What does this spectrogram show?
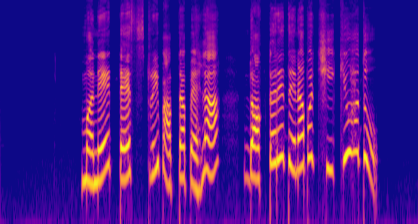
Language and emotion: Gujarati, disgusted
